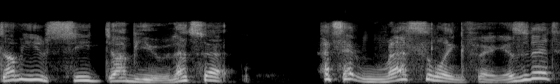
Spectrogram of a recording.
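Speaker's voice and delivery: mock scornful, very slow, dismissive, disdainful drawl. Retelling a fellow passenger's reply: imitating a disdainful voice. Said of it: "the disdain in his voice".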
